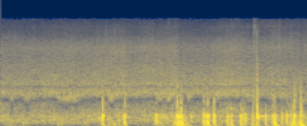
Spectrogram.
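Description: Steady hiss of an old analogue lecture recording. From about a second and a half in comes a quickening run of soft, low knocks and bumps close to the microphone.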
